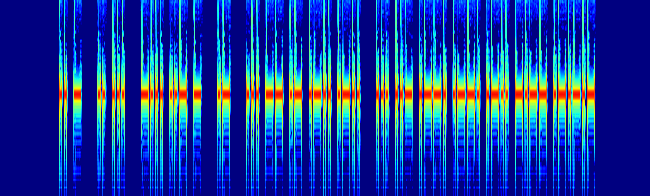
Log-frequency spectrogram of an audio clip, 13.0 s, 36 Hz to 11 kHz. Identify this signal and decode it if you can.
Morse code, heard as a keyed tone, about 25 wpm, 700 Hz. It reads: IT IS BUT A SMALL SUPPLY.
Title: Sentences from Top 1000 Words - Review Part 5 - 25wpm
